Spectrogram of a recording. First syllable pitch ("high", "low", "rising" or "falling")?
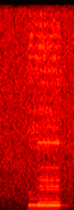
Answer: high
